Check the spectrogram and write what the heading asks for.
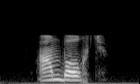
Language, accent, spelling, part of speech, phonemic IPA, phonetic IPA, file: Armenian, Eastern Armenian, ամբողջ, adjective / noun, /ɑmˈboχt͡ʃʰ/, [ɑmbóχt͡ʃʰ], Hy-ամբողջ.ogg
- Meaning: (adjective) 1. entire, whole, all 2. whole, complete, without deficit 3. whole, without interruptions; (noun) entirety, wholeness, totality, completeness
